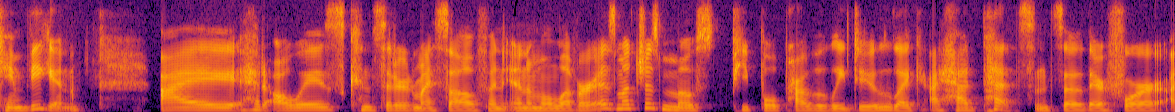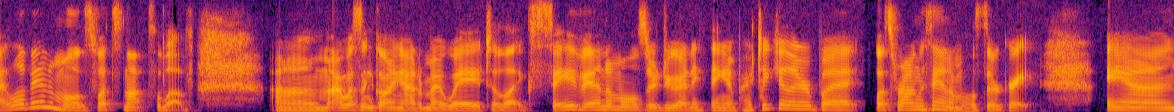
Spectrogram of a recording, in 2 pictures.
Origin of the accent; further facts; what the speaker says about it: California near San Francisco, United States; moved away as an adult; now in North Carolina, United States; And I grew up in California near San Francisco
